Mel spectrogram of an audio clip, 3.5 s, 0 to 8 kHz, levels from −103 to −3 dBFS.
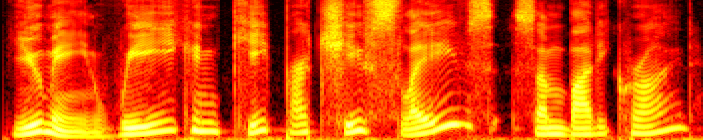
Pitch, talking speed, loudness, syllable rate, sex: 160 Hz, 170 wpm, -18 LUFS, 4.2 syllables/s, male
